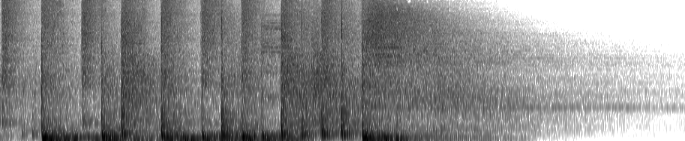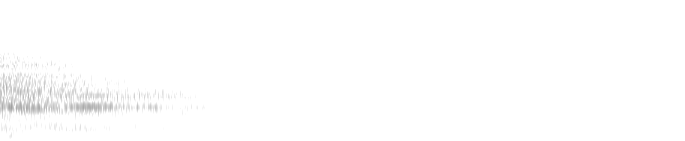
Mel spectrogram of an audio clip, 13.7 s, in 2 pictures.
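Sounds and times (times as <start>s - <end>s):
cymbals: 0.0s - 8.0s.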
